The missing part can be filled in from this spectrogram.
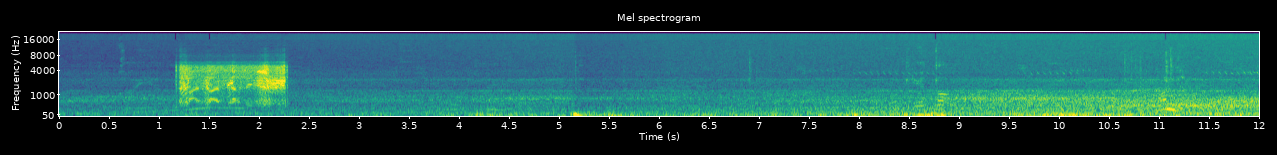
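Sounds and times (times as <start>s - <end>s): distant jet aircraft rumble: 0.0s - 12.0s
radio scanner transmission: 1.2s - 2.3s.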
